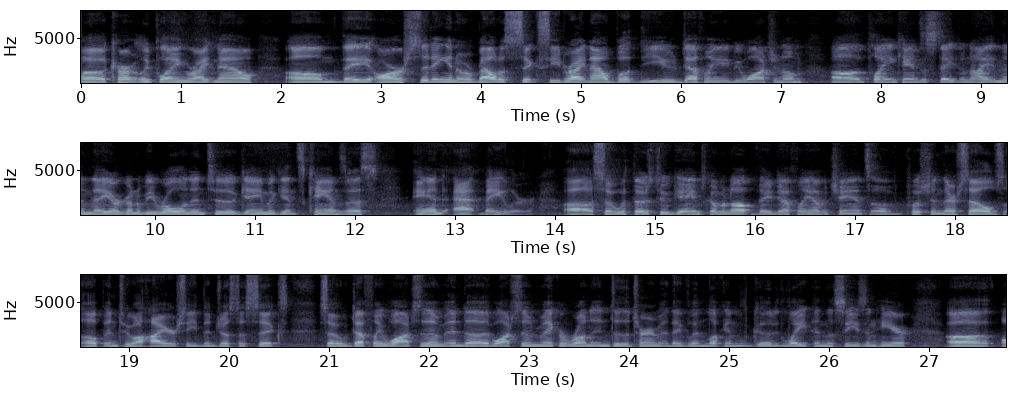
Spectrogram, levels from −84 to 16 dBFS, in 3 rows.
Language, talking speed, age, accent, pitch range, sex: English, 205 wpm, 20-39, American, 125-150 Hz, male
